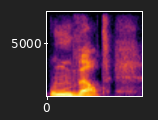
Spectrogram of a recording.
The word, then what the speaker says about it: Umwelt: uses it's called an umelt Uh u m w l t but the W is pronounced like a V or like two v's together um and basically the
